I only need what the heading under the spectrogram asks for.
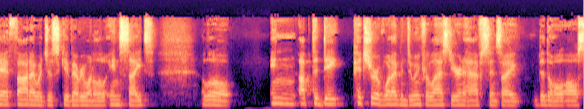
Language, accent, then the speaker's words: English; Traverse City, Michigan, United States; I went back to my hometown in Traverse City, Michigan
